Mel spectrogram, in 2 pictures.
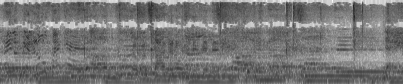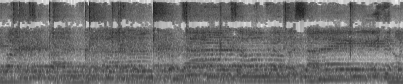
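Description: A group of young voices singing a slow, sentimental song together, with long held notes, accompanied by electric guitar.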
